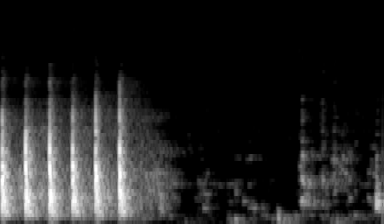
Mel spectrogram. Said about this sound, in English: After nosing their boat into the beach, the travelers disembarked and walked up to the cabin. Art knocked on the door.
